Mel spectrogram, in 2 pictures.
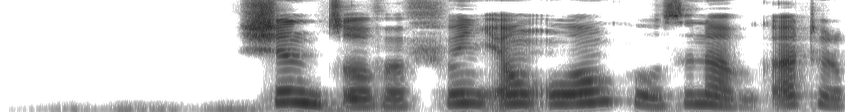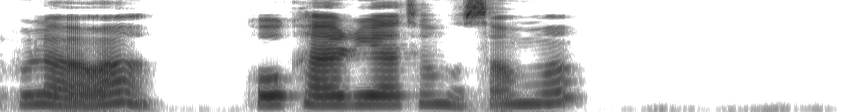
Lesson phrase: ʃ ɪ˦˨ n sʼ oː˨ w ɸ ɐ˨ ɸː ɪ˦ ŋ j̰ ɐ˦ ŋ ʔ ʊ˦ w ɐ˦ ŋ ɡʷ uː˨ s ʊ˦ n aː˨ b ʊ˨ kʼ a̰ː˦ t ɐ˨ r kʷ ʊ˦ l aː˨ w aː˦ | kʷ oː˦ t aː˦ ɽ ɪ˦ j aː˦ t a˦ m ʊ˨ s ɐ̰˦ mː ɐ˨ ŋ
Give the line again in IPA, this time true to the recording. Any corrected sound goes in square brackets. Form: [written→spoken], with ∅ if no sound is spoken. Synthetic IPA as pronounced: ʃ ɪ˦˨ n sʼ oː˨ [w→∅] ɸ ɐ˨ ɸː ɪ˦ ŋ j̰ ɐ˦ ŋ ʔ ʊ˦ w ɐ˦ ŋ [ɡʷ→kʷ] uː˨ s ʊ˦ n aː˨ b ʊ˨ kʼ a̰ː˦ t ɐ˨ r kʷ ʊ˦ l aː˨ w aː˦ | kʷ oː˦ [t→k] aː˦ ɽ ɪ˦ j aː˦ t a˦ m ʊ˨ s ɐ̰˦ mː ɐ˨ ŋ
